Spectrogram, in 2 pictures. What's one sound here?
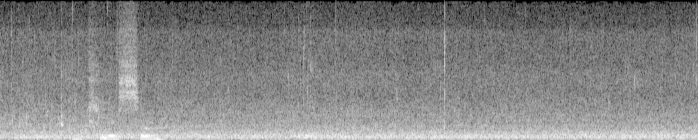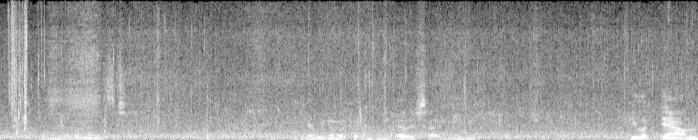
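Water sloshes and splashes as hands move in a bucket.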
